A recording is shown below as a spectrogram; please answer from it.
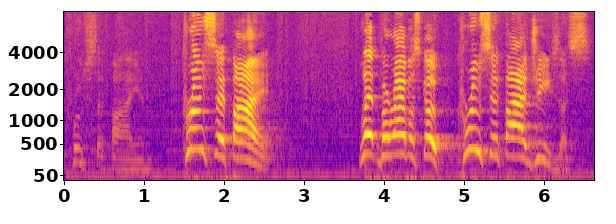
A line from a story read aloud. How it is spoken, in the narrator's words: that same bunch is screaming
